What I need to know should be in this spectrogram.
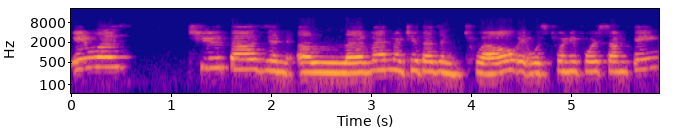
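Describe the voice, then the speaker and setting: A woman with a high pitch and ordinary pitch variation. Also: fairly slow pace. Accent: Vietnamese. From Vietnam. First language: Vietnamese. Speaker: entrepreneur. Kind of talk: interview.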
